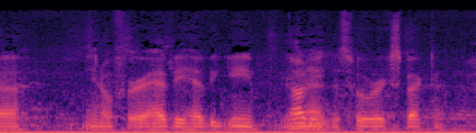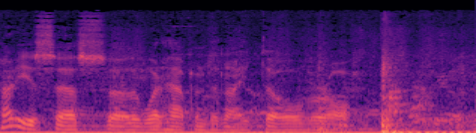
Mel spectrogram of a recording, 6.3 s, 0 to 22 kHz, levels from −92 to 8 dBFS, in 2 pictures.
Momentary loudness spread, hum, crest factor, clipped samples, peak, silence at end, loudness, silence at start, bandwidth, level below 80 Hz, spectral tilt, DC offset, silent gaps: 7 LU; none; 20 dB; under 0.1%; -8 dBFS; 0 s; -29 LUFS; 0 s; 16 kHz; -38 dBFS; -5.5 dB/octave; 3%; none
